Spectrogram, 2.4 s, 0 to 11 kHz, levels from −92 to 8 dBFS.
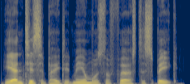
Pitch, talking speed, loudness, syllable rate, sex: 135 Hz, 225 wpm, -19 LUFS, 6.1 syllables/s, male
